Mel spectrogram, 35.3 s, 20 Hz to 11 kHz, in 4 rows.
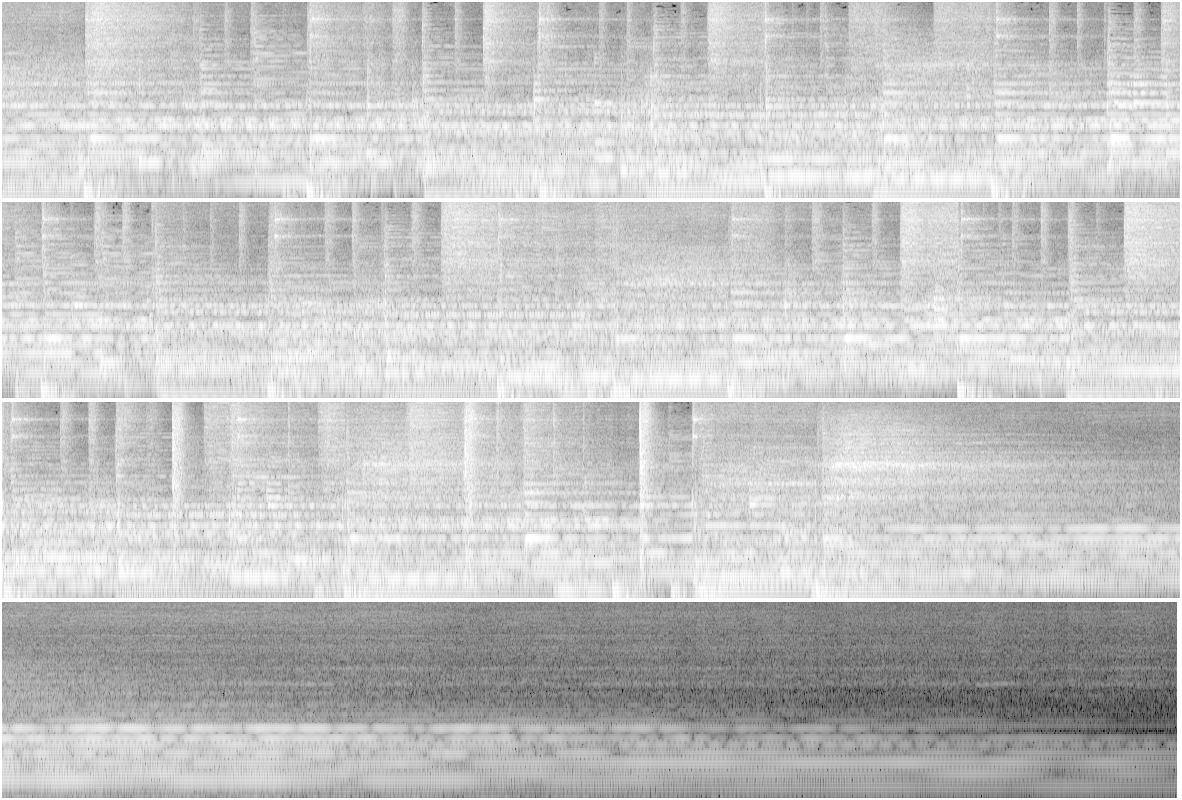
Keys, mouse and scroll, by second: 0.0 space, 0.7 alt+scroll down 2, 1.7-2.4 space, 3.9-4.2 alt+scroll up 1, 4.8 space, 9.4 shift+click, 12.4 shift+click, 12.9-13.8 space, 15.7 Delete, 19.6-22.5 typing, 28.1-29.7 alt+scroll up 4, 31.6 ctrl+t, 32.8 ctrl+a, 33.1 0, 33.4 Return.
